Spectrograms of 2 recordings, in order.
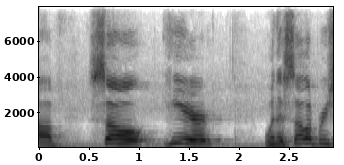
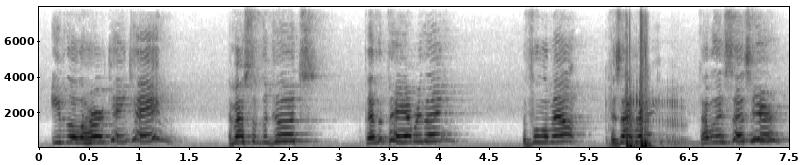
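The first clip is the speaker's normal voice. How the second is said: higher, incredulous questions that keep rising; mock disbelief; 9 semitones higher, faster than usual. Teacher feigning shock at the law for students. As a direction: act shocked so the class re-checks the rule.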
